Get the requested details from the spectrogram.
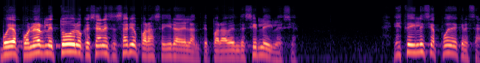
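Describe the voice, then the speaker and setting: Speaking at a fairly quick pace, a man sounds animated, his pitch swinging very widely. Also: fairly high pitch for a man. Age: 50s. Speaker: pastor. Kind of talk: sermon.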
